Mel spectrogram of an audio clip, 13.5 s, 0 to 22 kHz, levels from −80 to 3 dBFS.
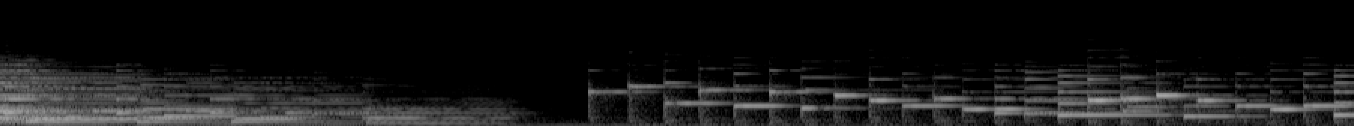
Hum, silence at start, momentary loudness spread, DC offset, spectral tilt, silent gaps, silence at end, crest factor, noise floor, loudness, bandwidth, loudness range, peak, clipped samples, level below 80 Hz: none; 0 s; 15 LU; under 0.1%; -9 dB/octave; none; 0 s; 18 dB; -65 dBFS; -37 LUFS; 8.4 kHz; 12 LU; -18 dBFS; under 0.1%; -64 dBFS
